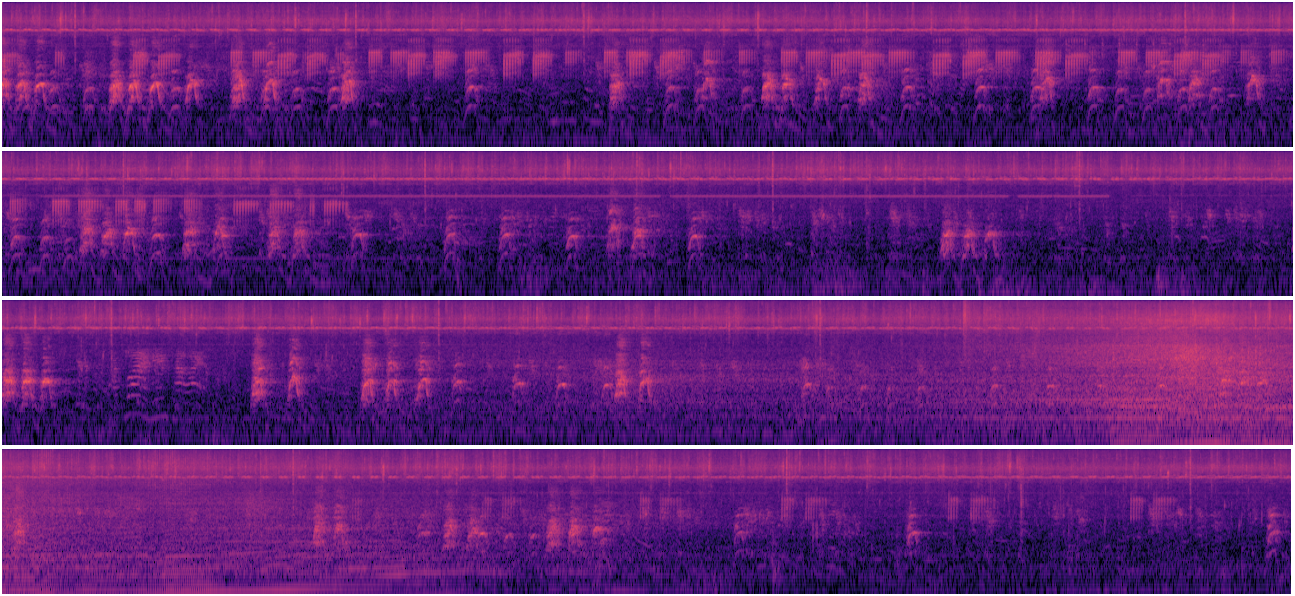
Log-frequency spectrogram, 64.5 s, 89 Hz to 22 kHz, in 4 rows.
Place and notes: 都蘭村, Donghe Township - Frogs and Dogs
Thunder, Frogs sound, Dogs barking, Mountain road at night
Zoom H2n MS+XY
Taitung County, Taiwan, 6 September 2014, ~18:00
